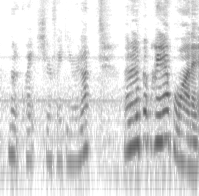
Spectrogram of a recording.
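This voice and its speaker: Over light background noise, a woman talks at a very fast pace. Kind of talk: casual vlog chat. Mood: cheerful, chatty. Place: kitchen. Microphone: camera far.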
